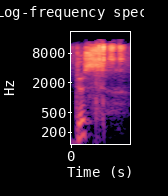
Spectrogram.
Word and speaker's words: Dusse: Ich spreche von meinem Tipp des Buches von Carsten Düss. Schreibt sich D-U-S-S-E, also französische Aussprache wohl eher.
